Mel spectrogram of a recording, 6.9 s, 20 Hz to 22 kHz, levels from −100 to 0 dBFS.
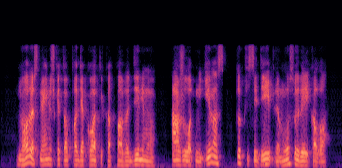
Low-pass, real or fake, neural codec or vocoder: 7.2 kHz; fake; codec, 16 kHz, 2 kbps, FreqCodec, smaller model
